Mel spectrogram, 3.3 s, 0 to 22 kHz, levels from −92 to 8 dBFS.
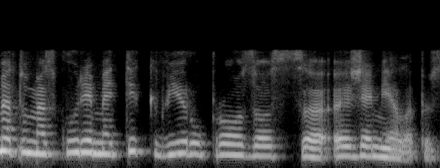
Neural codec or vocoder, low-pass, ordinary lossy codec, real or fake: none; 7.2 kHz; MP3, 64 kbps; real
